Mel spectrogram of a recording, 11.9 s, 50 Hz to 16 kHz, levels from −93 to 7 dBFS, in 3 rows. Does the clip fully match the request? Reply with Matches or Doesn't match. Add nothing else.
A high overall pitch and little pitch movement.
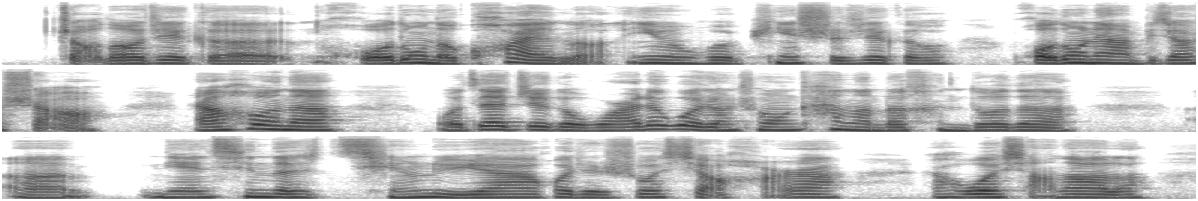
Doesn't match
